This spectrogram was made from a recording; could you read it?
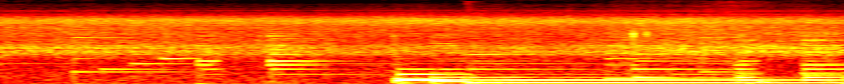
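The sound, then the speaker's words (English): A can of Bush Latte beer pops open with a sharp crack about midway, followed by a steady fizzing hiss, while a soft electronic tune plays with stepping tones throughout. “So let's crack open our brews.”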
